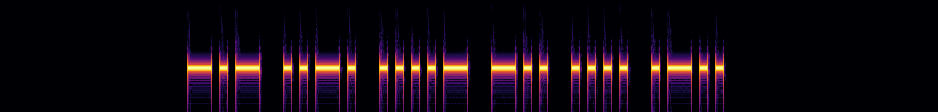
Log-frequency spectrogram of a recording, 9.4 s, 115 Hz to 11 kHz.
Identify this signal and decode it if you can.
Morse code, heard as a keyed tone, about 15 wpm, 700 Hz. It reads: KF4DHL
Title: USA Call Signs - 6 Characters - Repeated 2x - 15wpm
